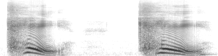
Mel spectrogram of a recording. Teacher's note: That means when you pronounce these sounds again a burst of air will have to come out of your mouth. The air has to be released suddenly and with force. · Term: closive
